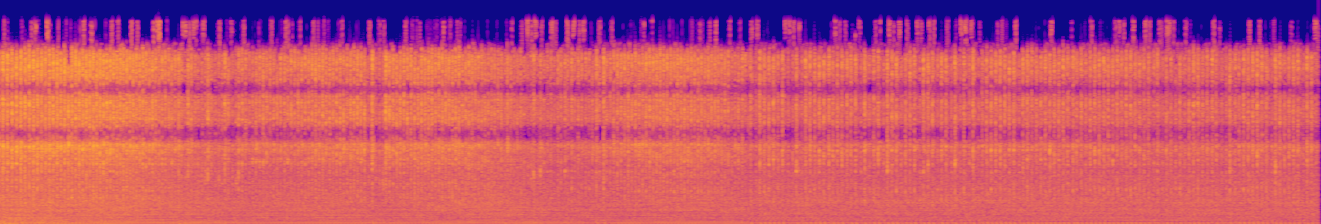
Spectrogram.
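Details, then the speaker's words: Troy-Bilt chipper/shredder that arrived not running, refuelled and started on choke in one pull: single-cylinder engine fires and settles into a steady, even drone, easing slightly in pitch; runs cleanly, normal start. "tell you what that is hard to beat right there. One pull. One pull did it."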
